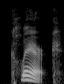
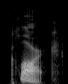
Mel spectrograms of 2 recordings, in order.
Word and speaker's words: clerk: And a word like clerk, pronounced clerk at the time, was sometimes pronounced as clark.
